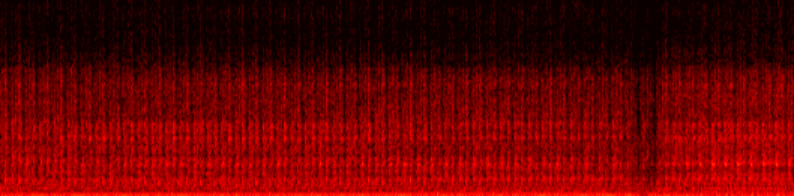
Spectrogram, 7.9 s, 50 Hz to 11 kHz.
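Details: Volvo 850 turbo petrol engine at idle: steady, deep bottom-end knock from a worn rod bearing, not the cams.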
